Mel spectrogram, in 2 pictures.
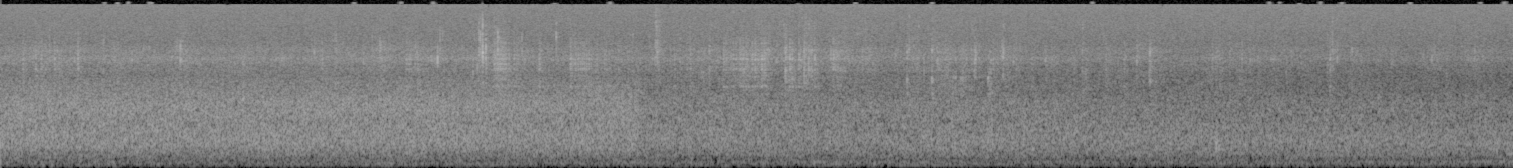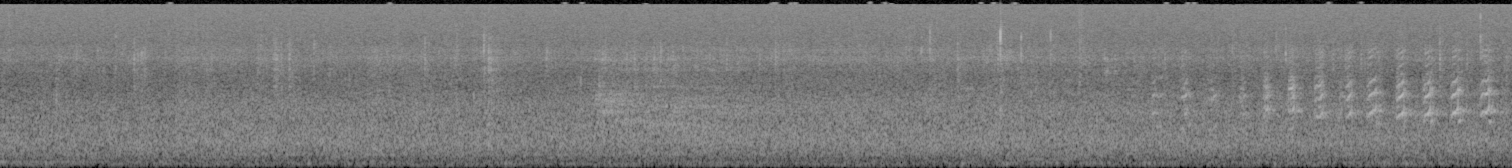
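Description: Wild turkey gobbling near the end, a rapid rattling run of notes, over a steady background hiss in the woods.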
